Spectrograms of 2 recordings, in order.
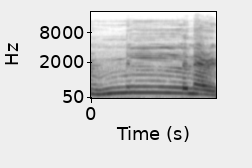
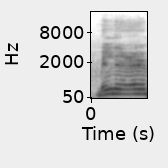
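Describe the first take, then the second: First: Drawn out slow and high, millinery; savoured word. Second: Said in the usual way. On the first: Shown as a demonstration. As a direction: stretch millinery out slowly, relishing each syllable. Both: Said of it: "saying millinery over and over".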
